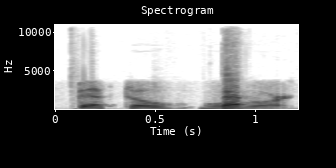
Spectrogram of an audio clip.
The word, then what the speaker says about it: Beto: man your battle stations sailor yes sir the pronunciation of that individual in Texas is Beto Beto overall all right got it thank you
